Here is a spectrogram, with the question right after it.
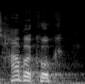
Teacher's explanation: I've both heard and pronounced this man's name with emphasis on the first syllable as Habakkuk.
